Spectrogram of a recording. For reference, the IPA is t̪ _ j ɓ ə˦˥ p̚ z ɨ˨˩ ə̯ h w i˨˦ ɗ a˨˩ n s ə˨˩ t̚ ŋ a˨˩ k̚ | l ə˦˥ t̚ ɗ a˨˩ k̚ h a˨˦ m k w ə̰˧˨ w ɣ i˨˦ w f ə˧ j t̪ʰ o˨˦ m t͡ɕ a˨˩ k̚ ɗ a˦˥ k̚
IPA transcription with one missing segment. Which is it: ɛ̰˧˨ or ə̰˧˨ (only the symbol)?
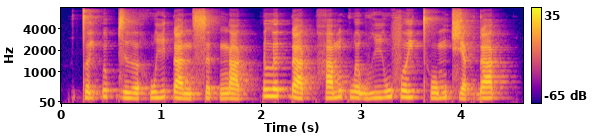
ə̰˧˨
